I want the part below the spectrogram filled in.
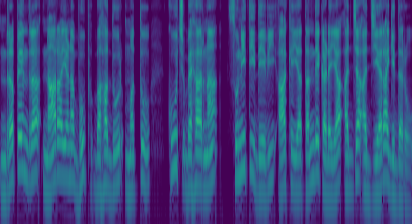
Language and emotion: Kannada, neutral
